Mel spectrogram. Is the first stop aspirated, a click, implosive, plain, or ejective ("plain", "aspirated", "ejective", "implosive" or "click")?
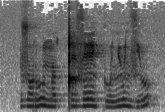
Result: click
